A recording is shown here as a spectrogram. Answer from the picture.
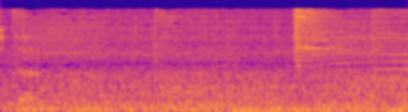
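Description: Steady low drone of a motorhome driving at highway speed, heard from inside the cab. A thin high tone joins about one and a half seconds in.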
